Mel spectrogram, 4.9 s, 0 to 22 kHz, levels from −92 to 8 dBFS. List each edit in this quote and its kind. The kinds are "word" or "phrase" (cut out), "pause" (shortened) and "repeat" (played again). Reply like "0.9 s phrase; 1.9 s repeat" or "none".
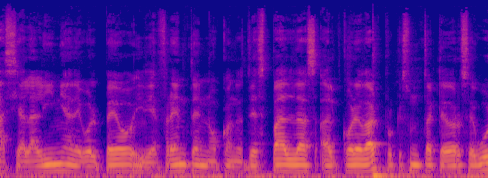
2.4 s word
